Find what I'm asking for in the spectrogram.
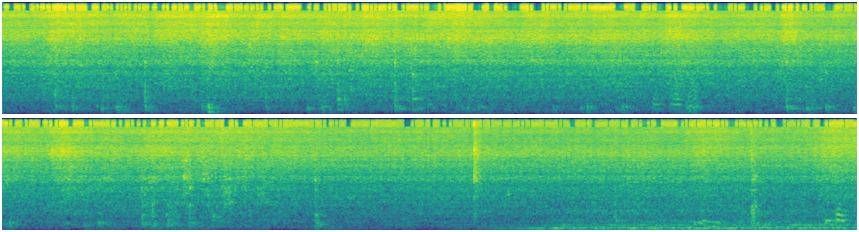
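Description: Beef with spices sizzling and hissing steadily in a pan for a Sylheti hatkora beef dish, a continuous broadband fry with faint stirring clatter, growing denser and lower near the end.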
